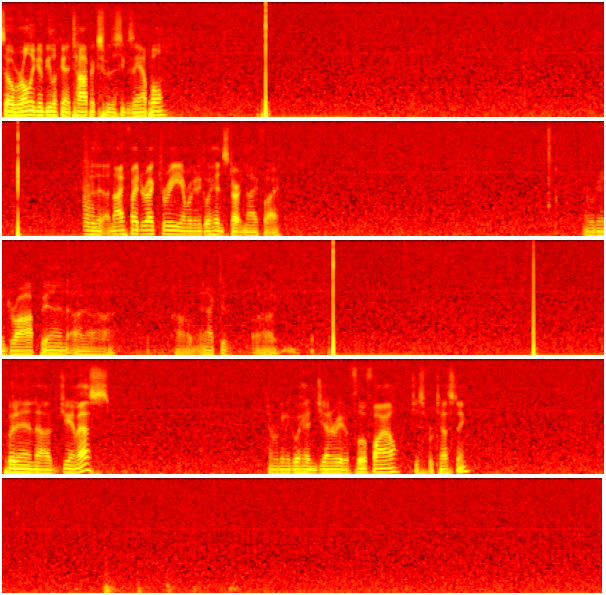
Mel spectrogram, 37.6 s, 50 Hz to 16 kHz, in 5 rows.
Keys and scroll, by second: 16.7-18.4 typing, 26.5-28.5 typing.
